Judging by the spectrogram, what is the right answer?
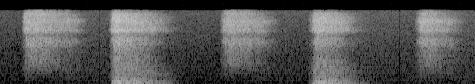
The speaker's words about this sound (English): The chest also rises and falls during long deep breathing. Long deep breathing sounds like this.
